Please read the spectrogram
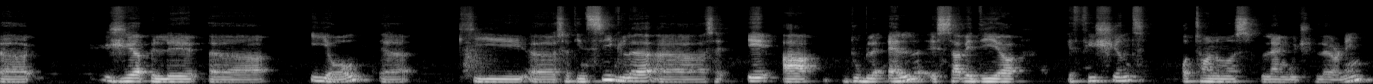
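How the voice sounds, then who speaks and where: In an Italian accent, a man speaks at a medium pitch and a very slow pace, with long, frequent pauses. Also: ordinary pitch variation. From Italy. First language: Italian (speaking French). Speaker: language coach. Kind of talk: interview. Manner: halting, many hesitations.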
